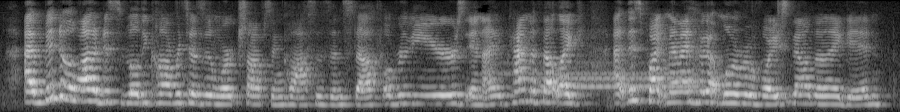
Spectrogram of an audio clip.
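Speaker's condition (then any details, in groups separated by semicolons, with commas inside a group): No condition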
